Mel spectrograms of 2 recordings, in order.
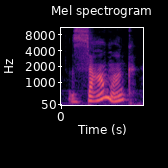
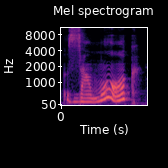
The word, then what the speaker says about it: замок: For example, замок means castle, while замок means a lock.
